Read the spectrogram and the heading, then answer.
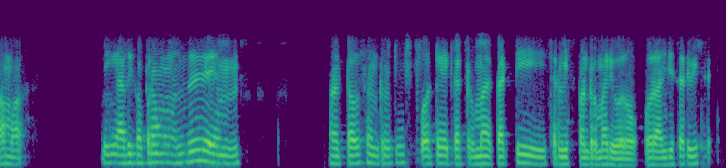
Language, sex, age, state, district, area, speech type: Tamil, male, 18-30, Tamil Nadu, Dharmapuri, urban, conversation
